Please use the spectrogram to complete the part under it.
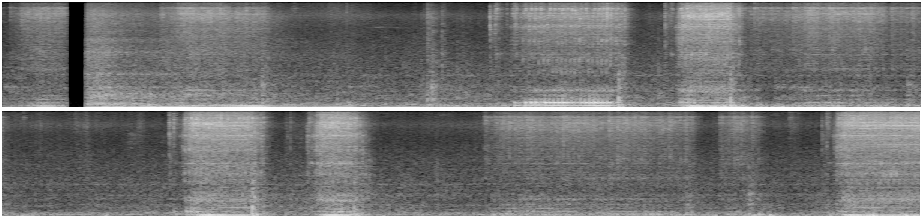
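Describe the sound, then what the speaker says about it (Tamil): A sewing machine runs in bursts as it stitches a straight seam along a blouse collar, loud rapid mechanical chattering that starts and stops several times with short pauses between runs. "இப்போ இது ஸ்ட்ரைட்டாக ஒரு ஸ்டிச் போட்டுக்கோங்க"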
